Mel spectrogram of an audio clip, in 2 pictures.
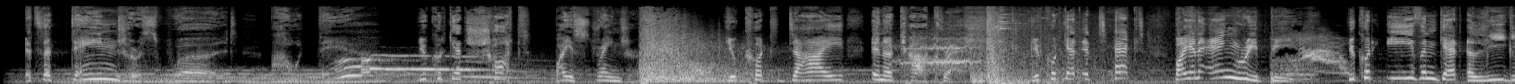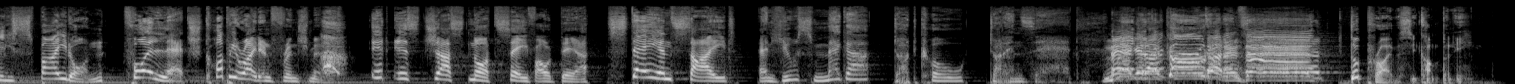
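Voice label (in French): spot, spots radio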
